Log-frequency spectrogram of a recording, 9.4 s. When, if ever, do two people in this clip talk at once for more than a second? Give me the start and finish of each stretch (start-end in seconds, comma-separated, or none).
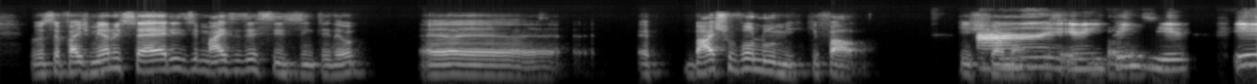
7.3-8.6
